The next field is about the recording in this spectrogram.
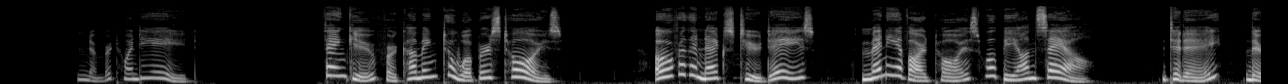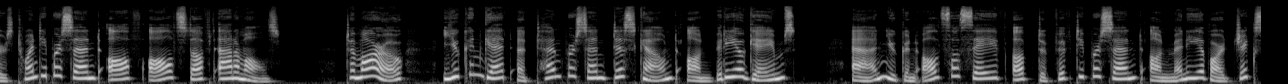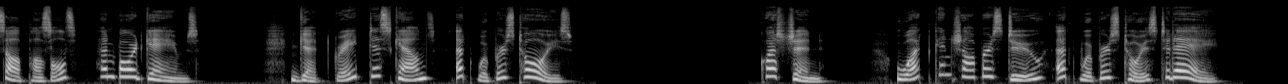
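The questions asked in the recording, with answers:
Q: What can shoppers do at Whoopers Toys today?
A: Get 20% off stuffed animals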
